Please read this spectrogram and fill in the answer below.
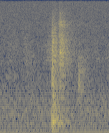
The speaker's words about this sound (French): Le domestique frappe à une porte. Entrez ! Il ouvre la porte.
